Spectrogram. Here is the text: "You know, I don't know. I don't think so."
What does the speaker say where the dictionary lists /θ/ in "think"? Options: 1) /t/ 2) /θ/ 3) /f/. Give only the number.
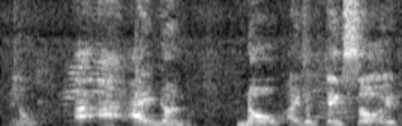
1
